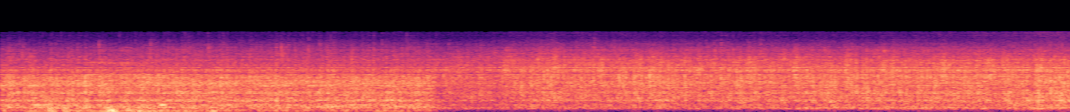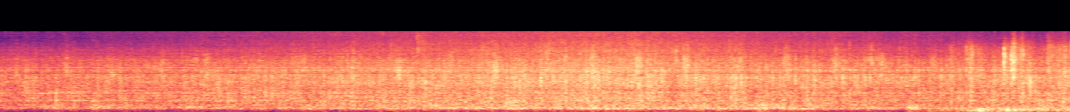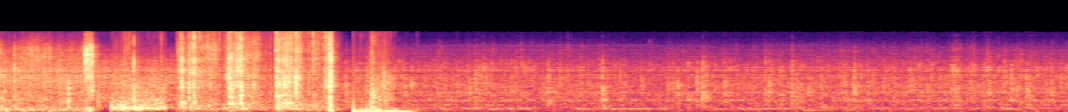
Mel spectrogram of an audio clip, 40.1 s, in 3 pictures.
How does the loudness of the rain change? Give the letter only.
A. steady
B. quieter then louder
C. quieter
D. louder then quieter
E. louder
D.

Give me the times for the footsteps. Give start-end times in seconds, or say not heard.
25.1-31.9.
